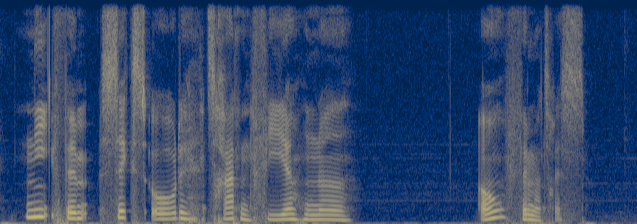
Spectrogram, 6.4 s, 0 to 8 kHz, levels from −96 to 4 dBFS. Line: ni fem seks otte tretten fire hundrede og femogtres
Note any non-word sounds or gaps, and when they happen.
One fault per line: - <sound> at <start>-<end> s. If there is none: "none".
none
